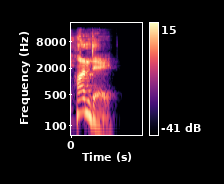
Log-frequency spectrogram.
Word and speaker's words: Hyundai: Like Hyundai, like Sunday. – Hyundai. Oh, yeah. I always say Hyundai. – Yeah, that they had a commercial that taught you how to say it here in the States.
